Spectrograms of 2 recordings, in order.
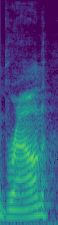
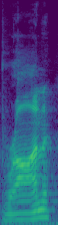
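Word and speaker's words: Braun: forward you know Christian Brown who I actually just found out the pronunciation is brown not Brawn I've been saying it like Brawn for a very long time and nobody's corrected me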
